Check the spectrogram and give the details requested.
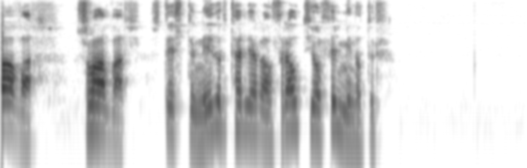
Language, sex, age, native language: Icelandic, male, 40-49, Icelandic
